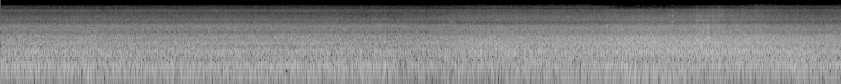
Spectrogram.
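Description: Small ocean waves washing in over sand and flat rock at the water's edge, a steady rush of surf, with wind buffeting the microphone.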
